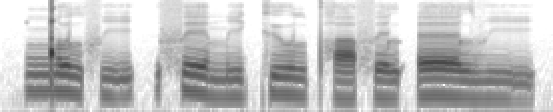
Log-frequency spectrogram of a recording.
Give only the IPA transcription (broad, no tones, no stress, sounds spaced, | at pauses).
ŋ͡ǃ ʊ l f i | f e m i kʲ u l pʰ a f e l ʔ ɛː l v iː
